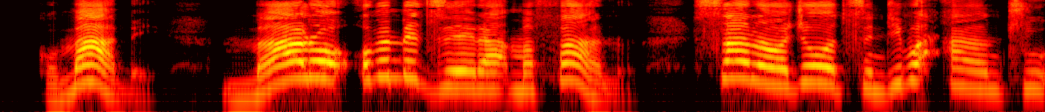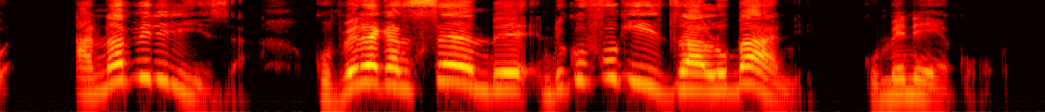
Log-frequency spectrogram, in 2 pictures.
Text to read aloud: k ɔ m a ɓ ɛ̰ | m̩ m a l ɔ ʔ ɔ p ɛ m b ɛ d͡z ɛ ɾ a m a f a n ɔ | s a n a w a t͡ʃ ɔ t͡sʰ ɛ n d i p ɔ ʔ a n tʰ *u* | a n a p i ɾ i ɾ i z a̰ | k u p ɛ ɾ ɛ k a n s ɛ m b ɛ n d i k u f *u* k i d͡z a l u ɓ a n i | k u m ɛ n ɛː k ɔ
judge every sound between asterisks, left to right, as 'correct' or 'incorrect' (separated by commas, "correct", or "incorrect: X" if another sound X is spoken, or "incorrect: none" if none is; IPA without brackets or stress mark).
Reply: correct, correct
